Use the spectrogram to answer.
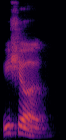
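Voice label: "visual", Malay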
